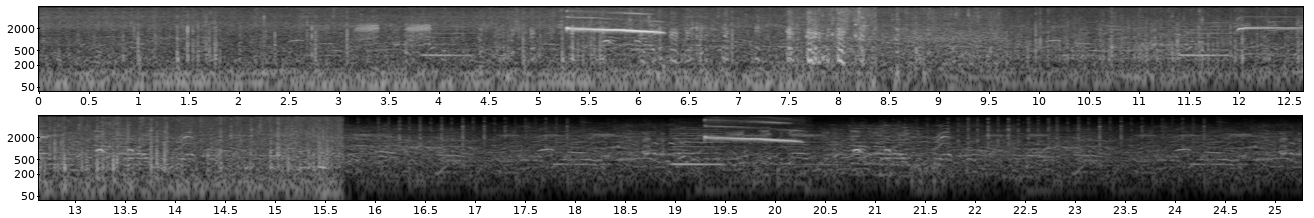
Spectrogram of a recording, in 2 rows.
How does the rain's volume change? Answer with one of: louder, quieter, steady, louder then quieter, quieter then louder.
steady.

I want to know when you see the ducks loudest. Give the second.
8 s.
